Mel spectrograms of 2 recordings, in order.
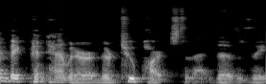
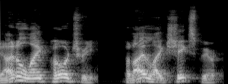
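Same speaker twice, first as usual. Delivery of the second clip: louder, higher mock protest; imitating a skeptic; 6 semitones higher, 6 dB louder than usual. Quoting people who say they hate poetry, mock indignant. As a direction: play the poetry hater, a bit indignant. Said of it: "people who say".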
